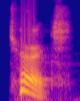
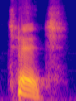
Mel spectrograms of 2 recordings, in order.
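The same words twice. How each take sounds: First: The vowel does not sound like 'eh'. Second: The vowel sounds like 'eh'. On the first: The speaker calls it right. "this word is rather pronounced church" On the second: The speaker calls it wrong. "not church. The letters U R in it can never... make the sound eh"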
